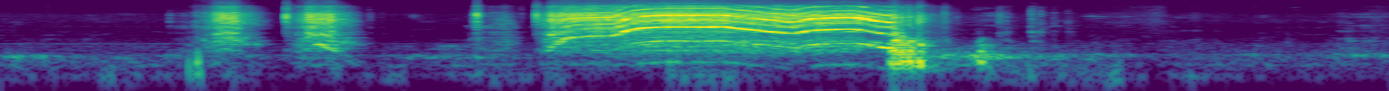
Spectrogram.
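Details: Drill driving deck screws during a deck repair, with the bit fully seated in the screw head. Smooth steady motor whine that sags slightly as the screw bites, with no chatter or bouncing; normal screw driving.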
